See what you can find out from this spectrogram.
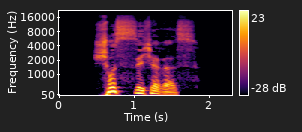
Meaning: strong/mixed nominative/accusative neuter singular of schusssicher
- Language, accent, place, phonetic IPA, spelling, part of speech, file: German, Germany, Berlin, [ˈʃʊsˌzɪçəʁəs], schusssicheres, adjective, De-schusssicheres.ogg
